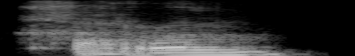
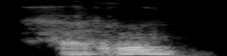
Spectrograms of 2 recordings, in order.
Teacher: ustedes lo pronuncian con una J mucho más suave, con lo que se llama el alófono aspirado.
